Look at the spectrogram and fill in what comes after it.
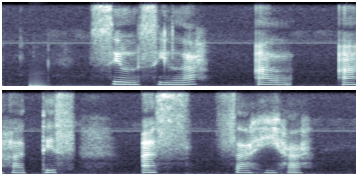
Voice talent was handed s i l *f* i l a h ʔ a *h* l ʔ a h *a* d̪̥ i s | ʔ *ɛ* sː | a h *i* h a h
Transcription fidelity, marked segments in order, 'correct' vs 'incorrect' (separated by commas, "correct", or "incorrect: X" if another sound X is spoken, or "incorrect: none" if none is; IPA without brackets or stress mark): incorrect: s, incorrect: none, correct, incorrect: a, correct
